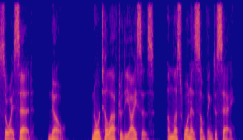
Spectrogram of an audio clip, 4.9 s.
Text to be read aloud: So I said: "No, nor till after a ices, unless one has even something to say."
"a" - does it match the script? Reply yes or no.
no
